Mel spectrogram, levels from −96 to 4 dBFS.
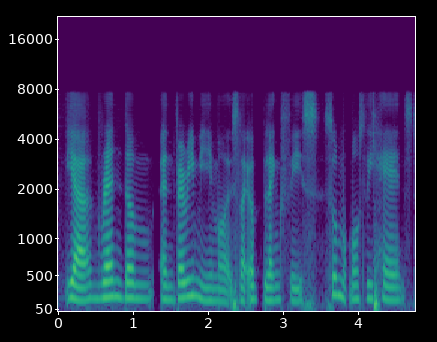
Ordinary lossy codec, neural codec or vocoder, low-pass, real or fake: none; codec, 16 kHz, about 1 kbps, DyCAST, with the encoder's durations; none; fake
